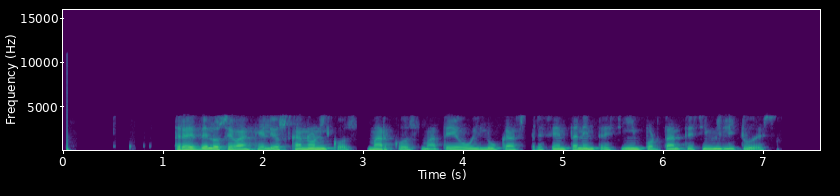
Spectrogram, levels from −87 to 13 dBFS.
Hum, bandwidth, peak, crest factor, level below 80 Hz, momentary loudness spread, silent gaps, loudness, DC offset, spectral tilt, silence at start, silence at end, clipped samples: none; 4.1 kHz; -6 dBFS; 16 dB; -50 dBFS; 9 LU; 2.97-3.04 s, 4.64-4.69 s; -21 LUFS; under 0.1%; -11 dB/octave; 1.1 s; 0.55 s; under 0.1%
